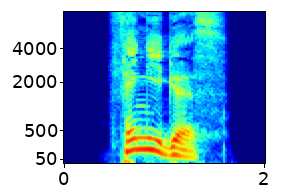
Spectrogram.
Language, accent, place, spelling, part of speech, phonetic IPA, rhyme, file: German, Germany, Berlin, fängiges, adjective, [ˈfɛŋɪɡəs], -ɛŋɪɡəs, De-fängiges.ogg
- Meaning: strong/mixed nominative/accusative neuter singular of fängig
